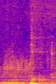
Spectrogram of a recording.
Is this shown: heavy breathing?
no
